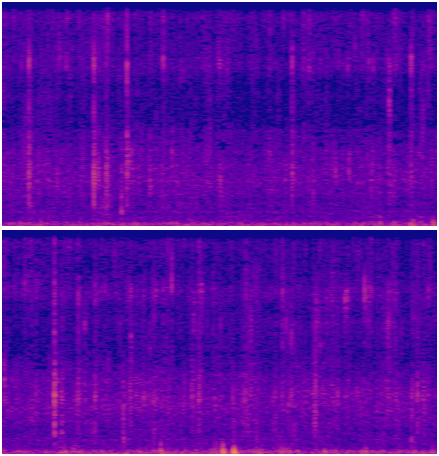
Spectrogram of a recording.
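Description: Quesabirria tacos (cheese-and-beef-filled corn tortillas) frying in rendered beef fat on a griddle: a steady sizzle with scattered small crackles, and one sharper pop about five seconds in.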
